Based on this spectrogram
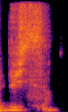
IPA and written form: bʌs (bus)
